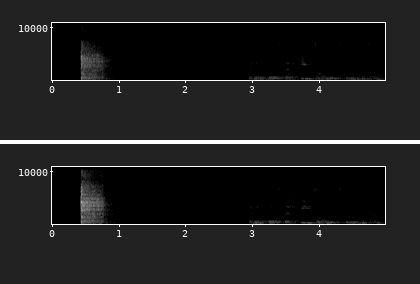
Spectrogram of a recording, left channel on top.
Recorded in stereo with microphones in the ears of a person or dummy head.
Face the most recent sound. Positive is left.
turn(degrees=35)  # may be behind; listen again after turning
